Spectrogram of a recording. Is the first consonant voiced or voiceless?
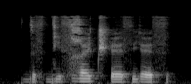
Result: voiced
